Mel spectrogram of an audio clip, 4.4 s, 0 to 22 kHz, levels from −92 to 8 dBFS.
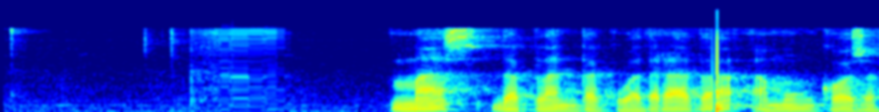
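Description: Robotic sound from repeated short buffers, 1.11 to 1.5 s: a rigid metallic buzz at 100 Hz, likely from audio arriving too late and a repeated 10 ms buffer covering most of that stretch. Packet loss on an ADPCM call, 3.56 to 3.61 s: a 20 ms hard-edged silence, about one packet, after which the G.722 decoder's predictor briefly mistracks, causing slight distortion as the sound resumes.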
